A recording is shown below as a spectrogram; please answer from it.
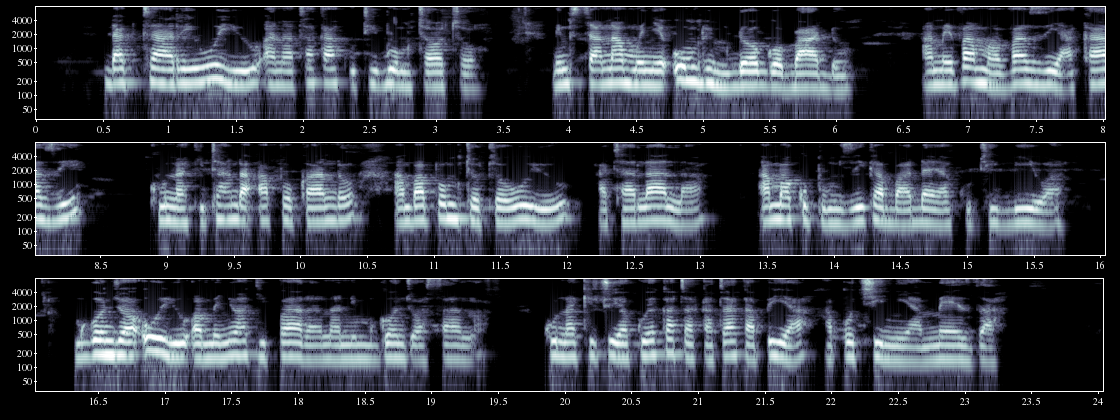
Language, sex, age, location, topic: Swahili, female, 18-24, Nakuru, health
